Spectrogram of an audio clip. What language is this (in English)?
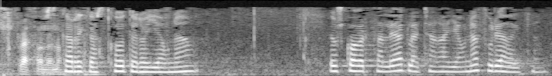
Basque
